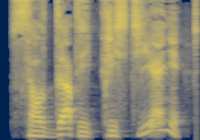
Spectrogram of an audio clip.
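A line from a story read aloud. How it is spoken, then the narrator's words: Contemptuous indignant remark. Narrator (Russian): с презрением возмущенно заметил Острожский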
